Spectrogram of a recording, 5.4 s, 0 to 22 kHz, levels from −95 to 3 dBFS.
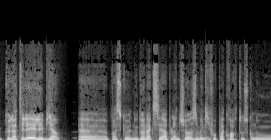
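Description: At 3.41 to 3.47 s, after "nous donne accès à", a lost packet rebuilt from error correction: two packets' worth of speech, about 40 ms, plays as rougher, noisier low-bitrate copies with no gap.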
